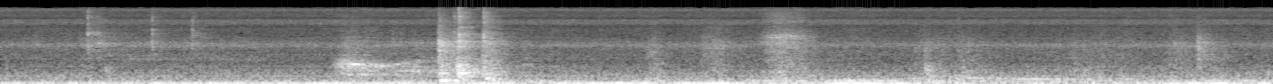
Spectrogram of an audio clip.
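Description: Handling noise as a harmonica neck holder is lifted off over the head and gear is moved: scattered clicks and a louder metal clatter about two seconds in. Under it runs a steady low electrical hum.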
